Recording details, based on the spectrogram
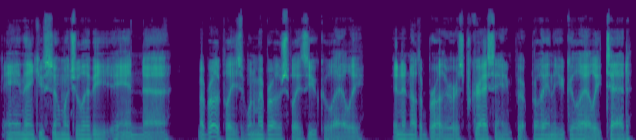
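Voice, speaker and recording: A man hosting a sleep podcast with an improvised, meandering monologue, halting, repeating himself and trailing off in a creaky voice. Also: on the low side, level tone, a bit bright, dry recording, clean studio sound. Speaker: podcast host. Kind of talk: rambling, improvised bedtime monologue.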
